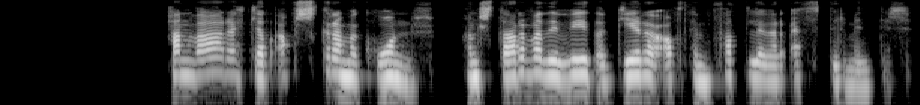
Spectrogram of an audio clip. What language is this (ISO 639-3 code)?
isl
